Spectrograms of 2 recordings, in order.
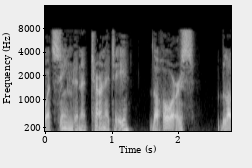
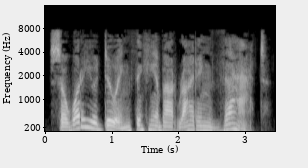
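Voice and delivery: Moash voice; 8 semitones higher than usual. A narrator's reading.

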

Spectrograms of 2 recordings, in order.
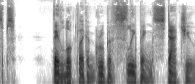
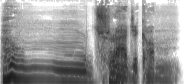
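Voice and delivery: sly villain king; 5 semitones higher, much slower than usual. Acted. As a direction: purr it out like a smug king. King casts spell.

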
